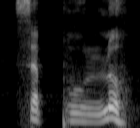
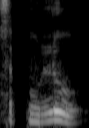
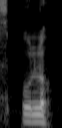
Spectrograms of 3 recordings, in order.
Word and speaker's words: sepuluh: Also, for 10, you pronounce the H at the end of the word. So you really pronounce it as sepuluh. Okay? Not sepuluh, but sepuluh.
